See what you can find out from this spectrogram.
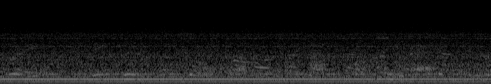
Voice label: male ghost voice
